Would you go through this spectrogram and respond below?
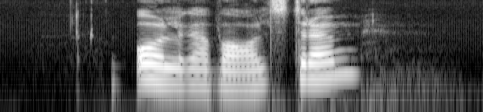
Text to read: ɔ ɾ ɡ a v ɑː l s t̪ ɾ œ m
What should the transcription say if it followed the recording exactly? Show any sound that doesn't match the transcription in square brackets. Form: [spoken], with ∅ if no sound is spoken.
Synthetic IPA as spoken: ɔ [l] ɡ a v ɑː l s t̪ ɾ œ m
